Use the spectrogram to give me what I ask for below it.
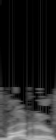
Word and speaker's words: Ranger: You understand, it's Ron Hare, the pronunciation. Ron Hare.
